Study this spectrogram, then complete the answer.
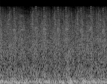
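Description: Continuous rapid gunfire from the Devil May Cry 4 Special Edition video game, a dense, steady barrage of shots at moderate level with no pauses, played alone without talk.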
